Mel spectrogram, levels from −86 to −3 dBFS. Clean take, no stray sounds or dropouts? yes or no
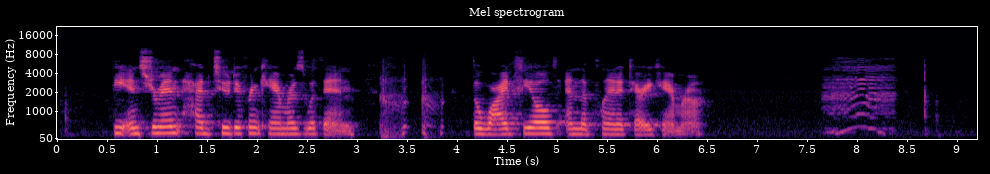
no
